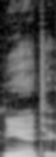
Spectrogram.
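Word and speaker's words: Niantic: that company the antic the antic that's how you say it by the antic they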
